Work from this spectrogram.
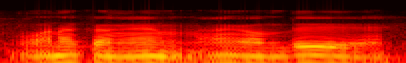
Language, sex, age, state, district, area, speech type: Tamil, male, 30-45, Tamil Nadu, Tiruchirappalli, rural, spontaneous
